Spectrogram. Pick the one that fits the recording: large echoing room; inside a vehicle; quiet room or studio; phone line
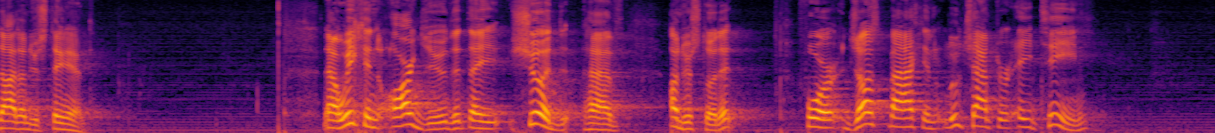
large echoing room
